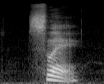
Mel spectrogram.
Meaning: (verb) 1. To kill; to murder 2. To eradicate or stamp out 3. To defeat; to overcome (in a competition or contest) 4. To delight or overwhelm, especially with laughter
- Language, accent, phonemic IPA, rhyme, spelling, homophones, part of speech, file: English, US, /sleɪ/, -eɪ, slay, sleigh / sley, verb / adjective / noun / interjection, En-us-slay.ogg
